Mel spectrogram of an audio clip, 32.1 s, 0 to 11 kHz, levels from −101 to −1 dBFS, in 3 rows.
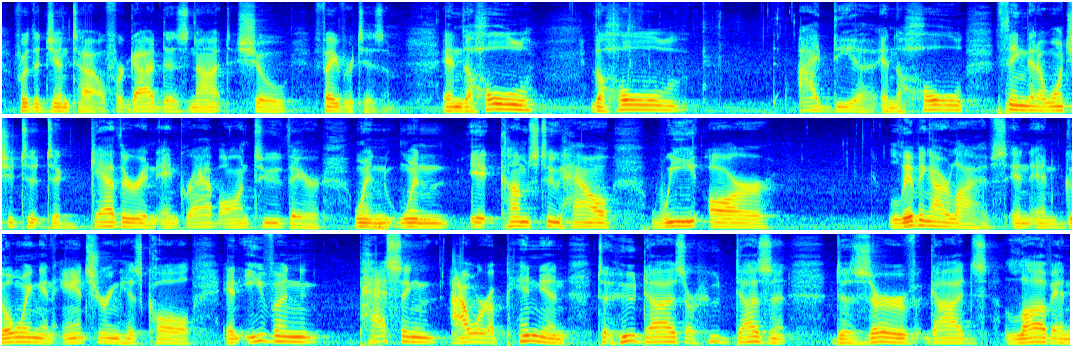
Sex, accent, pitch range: male, American, 110-130 Hz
